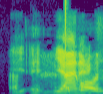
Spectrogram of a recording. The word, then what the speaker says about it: Yannick: Yannick.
